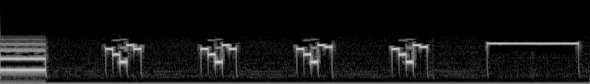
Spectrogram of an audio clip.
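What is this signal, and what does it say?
Five-tone selective call (ZVEI), heard as quick runs of five tones, tones of about 70 ms. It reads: 85108 85108 85109 85109
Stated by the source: ZVEI five-tone selective call 85105 received with an SDR.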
